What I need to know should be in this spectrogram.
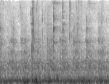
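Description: A metal spoon clinks against a ceramic bowl.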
